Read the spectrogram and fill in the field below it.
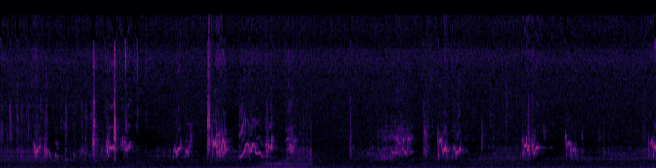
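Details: Happy budgerigar chirping in scattered bursts of warbled and clicking notes, with a short low hum-like sound around four seconds and quieter gaps between phrases.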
